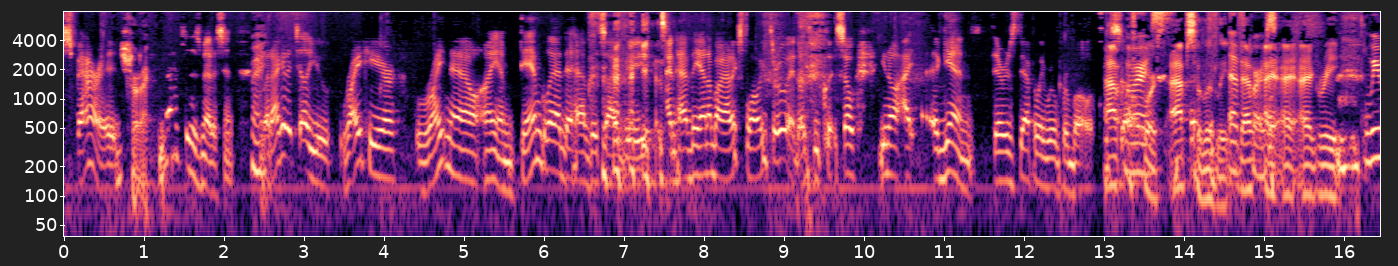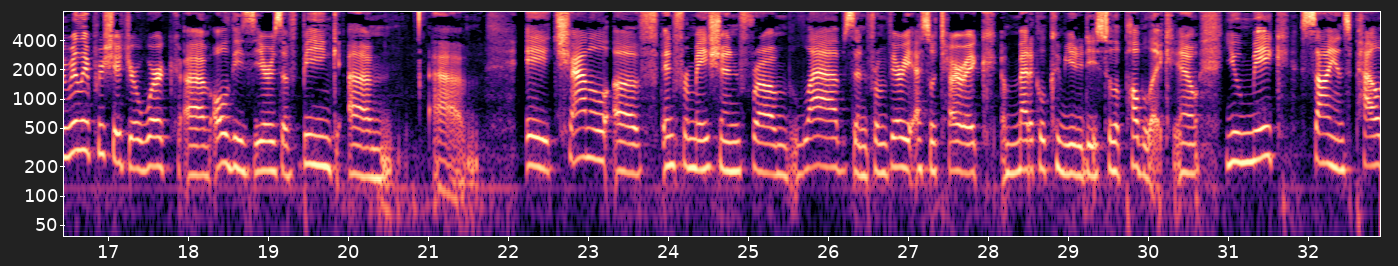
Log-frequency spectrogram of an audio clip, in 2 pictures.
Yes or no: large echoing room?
no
